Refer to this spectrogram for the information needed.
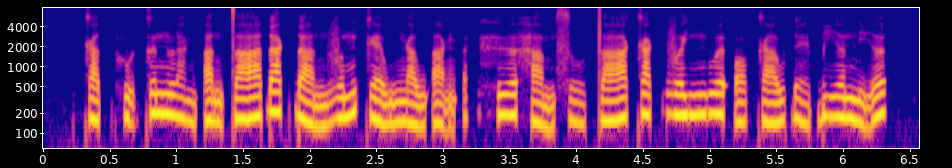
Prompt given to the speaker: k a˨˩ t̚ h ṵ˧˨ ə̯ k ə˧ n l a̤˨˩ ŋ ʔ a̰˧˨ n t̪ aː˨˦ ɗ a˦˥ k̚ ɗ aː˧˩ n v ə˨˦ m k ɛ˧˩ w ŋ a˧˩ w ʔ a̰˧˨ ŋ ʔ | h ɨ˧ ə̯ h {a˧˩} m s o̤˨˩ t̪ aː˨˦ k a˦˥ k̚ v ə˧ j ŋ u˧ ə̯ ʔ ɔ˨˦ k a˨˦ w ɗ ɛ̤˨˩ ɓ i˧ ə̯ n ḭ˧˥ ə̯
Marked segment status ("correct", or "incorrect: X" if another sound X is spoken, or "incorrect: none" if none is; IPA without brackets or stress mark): correct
